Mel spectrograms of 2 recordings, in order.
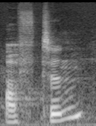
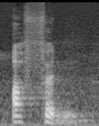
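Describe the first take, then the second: First: The T sound is clearly pronounced. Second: The T sound is silent. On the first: The speaker calls it wrong. "we do not say often" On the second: The speaker calls it right. "we say often. We drop it"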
